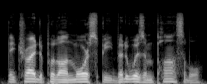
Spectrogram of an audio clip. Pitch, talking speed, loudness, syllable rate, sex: 110 Hz, 320 wpm, -17 LUFS, 7.4 syllables/s, male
